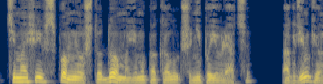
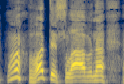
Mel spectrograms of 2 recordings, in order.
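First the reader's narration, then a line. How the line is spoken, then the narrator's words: Delighted. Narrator (Russian): обрадовался он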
